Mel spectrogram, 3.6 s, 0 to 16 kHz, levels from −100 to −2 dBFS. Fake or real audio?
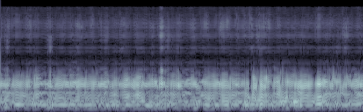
fake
